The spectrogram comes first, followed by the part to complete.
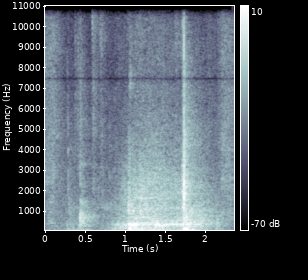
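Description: A built-in wooden cupboard door being opened: a small click, then a brief rubbing creak, and a sharp click near the end.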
